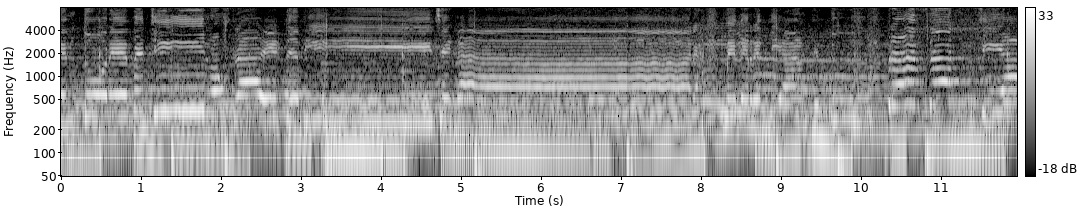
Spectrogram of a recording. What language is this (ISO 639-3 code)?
spa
